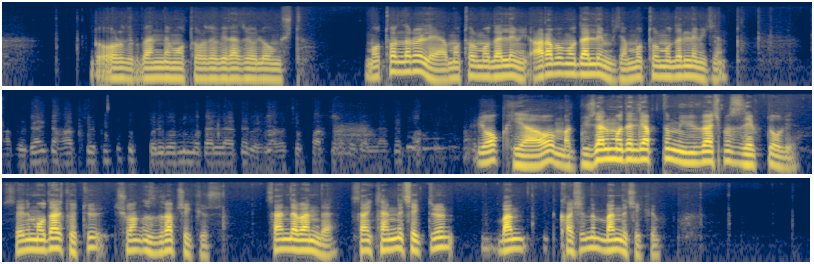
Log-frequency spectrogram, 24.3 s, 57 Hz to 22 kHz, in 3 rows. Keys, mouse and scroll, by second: 0.0-1.0 middle drag, 1.0 a, 1.2 u, 2.2-4.4 middle drag, 4.4-4.7 scroll down 5, 4.7-5.9 middle drag, 5.9 scroll up 3, 6.3 middle click, 7.0 scroll down 3, 7.2 middle click, 7.5 a, 7.9 middle click, 8.4 scroll up 2, 9.1 click, 10.4-11.5 middle drag, 11.5 click, 12.3 click, 12.5-13.5 middle drag, 13.5 ctrl+click, 13.7 middle click, 14.2 shift+middle click, 14.9 click, 16.3-17.9 middle drag, 17.9 click, 18.7 click, 19.4-20.4 middle drag, 20.4 shift+click, 21.1 shift+click, 21.7 middle click, 22.7 scroll up 3, 23.2 shift+middle click, 23.9 click.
